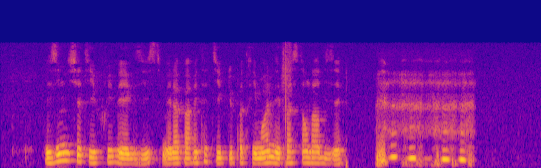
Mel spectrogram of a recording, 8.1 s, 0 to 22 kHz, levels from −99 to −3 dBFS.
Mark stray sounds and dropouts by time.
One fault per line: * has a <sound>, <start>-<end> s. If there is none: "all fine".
* has a laugh, 5.6-7.2 s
